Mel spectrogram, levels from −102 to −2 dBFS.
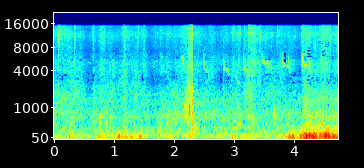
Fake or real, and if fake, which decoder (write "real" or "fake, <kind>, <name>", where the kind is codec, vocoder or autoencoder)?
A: real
